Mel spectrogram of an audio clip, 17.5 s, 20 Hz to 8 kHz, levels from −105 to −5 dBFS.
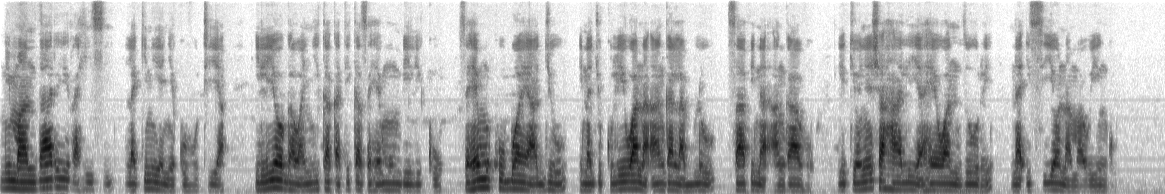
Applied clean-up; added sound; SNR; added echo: none; none; none; none.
